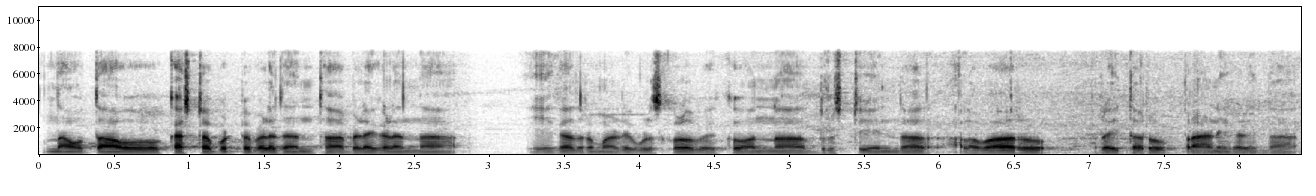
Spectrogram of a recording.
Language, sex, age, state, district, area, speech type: Kannada, male, 30-45, Karnataka, Hassan, rural, spontaneous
